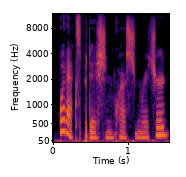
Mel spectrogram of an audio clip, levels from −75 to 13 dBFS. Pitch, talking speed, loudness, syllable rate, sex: 170 Hz, 155 wpm, -18 LUFS, 7.2 syllables/s, female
